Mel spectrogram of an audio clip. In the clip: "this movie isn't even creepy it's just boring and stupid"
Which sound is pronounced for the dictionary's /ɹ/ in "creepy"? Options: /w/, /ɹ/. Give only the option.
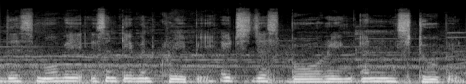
/ɹ/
